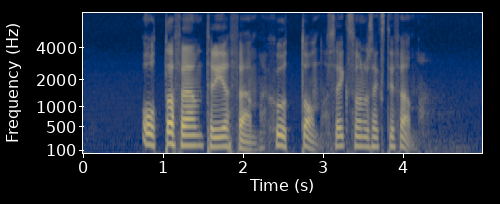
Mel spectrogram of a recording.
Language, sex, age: Swedish, female, 30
